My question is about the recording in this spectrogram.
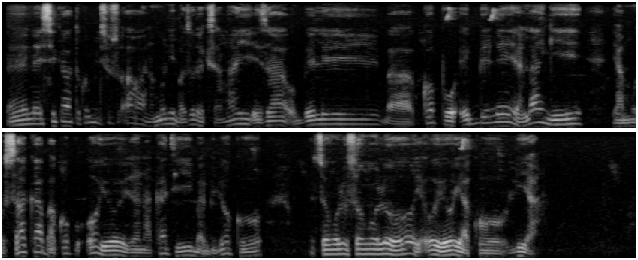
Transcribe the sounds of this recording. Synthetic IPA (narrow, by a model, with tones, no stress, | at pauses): na˨e˨si˦ka˦to˨kɔ˦mi˦li˨su̥˦su˨a˦wa˦na˨mɔ˦ni˦ba˨zo˦la˨ki̥˨sa˨ŋɡa˦i˦e˨za˦o̰˨be˦le˦ba̰˨kɔ˦pɔ˨ʔe˨be˦le˦ja˨la˦ŋɡi˦ja˨mo˨sa˦ka˦ba˨kɔ˦pɔ˨ʔo˦jo˦e˨za˨na̰˨ka˦tʰi˨ba˨bi˨lɔ˦kɔ˨ | sɔ˦ŋɡo˦lo˦sɔ˦ŋɡo˦lo˦o˦jo˦ja˨ko˨li˦a̰˨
